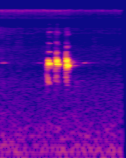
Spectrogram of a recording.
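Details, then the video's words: Sooty-headed bulbul phrase used as a lure to coax other birds into song: three fast, bubbly notes in under a third of a second, each slightly louder than the last, over faint low background hum. "Sekali Putar Langsung Nyaut Dengar Suara Trucukan Isian Istimewa"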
